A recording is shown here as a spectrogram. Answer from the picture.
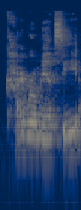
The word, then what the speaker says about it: chiromancy: It's also known as chiromancy, I believe is how you pronounce it.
